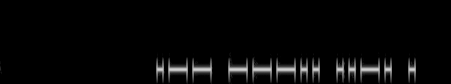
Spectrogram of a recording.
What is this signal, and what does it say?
Morse code, heard as a keyed tone, about 20 wpm, 700 Hz. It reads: W8FE
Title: Speed Racing - USA Call Signs 17wpm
